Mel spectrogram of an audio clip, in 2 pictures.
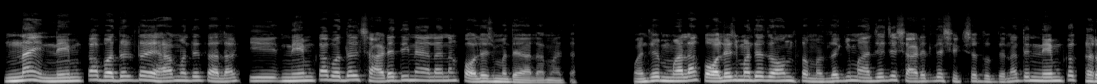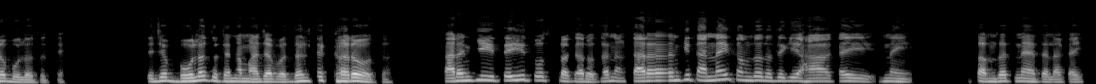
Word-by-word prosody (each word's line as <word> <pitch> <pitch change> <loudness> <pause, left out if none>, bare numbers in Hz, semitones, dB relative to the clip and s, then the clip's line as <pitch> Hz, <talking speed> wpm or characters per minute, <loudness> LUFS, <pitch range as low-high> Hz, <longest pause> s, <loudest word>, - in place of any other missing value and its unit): नाही 180 +5 +5
नेमका 160 +6 +2
बदल 185 -1 +2
तर 200 -1 +2
ह्यामध्येच 180 +3 -1
आला 140 -1 0
की 165 -1 -3
नेमका 175 +4 +2
बदल 195 +1 +1
शाळेतही 175 +1 -1
नाही 190 -1 -1
आला, 180 0 -2
ना 180 +1 -2
कॉलेजमध्ये 130 -3 +2
आला 100 -1 -4
माझ्या. 95 -2 -9 0.6
म्हणजे 135 +7 +1
मला 165 +1 +4
कॉलेजमध्ये 185 +4 +5
जाऊन 175 0 +2
समजलं 145 0 -2
की 170 - -3
माझे 165 -2 -1
जे 200 +2 -2
शाळेतले 150 0 -3
शिक्षक 145 -1 -7
होते 125 -2 -6
ना 145 +5 -5
ते 175 - -1
नेमकं 175 +1 +2
खरं 150 -1 +1
बोलत 110 -4 -2
होते. 95 -2 -14
ते 135 - -15
जे 165 +4 +2
बोलत 170 +6 +3
होते 145 -3 -1
ना 140 - -1
माझ्याबद्दल 130 +2 +1
ते 185 - 0
खरं 150 +2 +6
होतं. 115 -5 -1 0.5
कारण 170 +5 +3
की 200 0 +1
इथेही 185 +3 0
तोच 185 -1 -4
प्रकार 140 -5 -2
होता 125 +5 -4
ना 160 -2 -6
कारण 175 +4 +1
की 220 - -2
त्यांनाही 195 +3 +1
समजत 185 -2 -2
होते 165 -1 -4
की 160 0 -2
हा 145 -1 -2
काही 145 -5 -4
नाही 135 -3 -5 0.7
समजत 145 +3 -1
नाही 145 -1 -2
आहे 130 -2 -4
त्याला 115 -2 -5
काही. 115 -1 -6
160 Hz, 170 wpm, -22 LUFS, 140-180 Hz, 0.7 s, खरं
